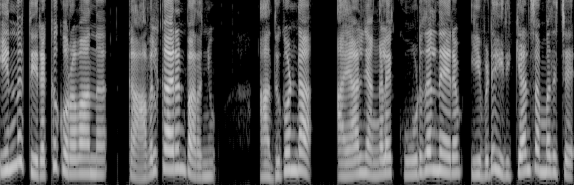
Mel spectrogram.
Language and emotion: Malayalam, happy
